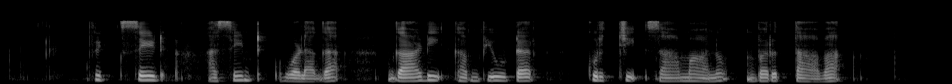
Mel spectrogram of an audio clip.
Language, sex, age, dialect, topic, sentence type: Kannada, female, 25-30, Central, banking, statement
